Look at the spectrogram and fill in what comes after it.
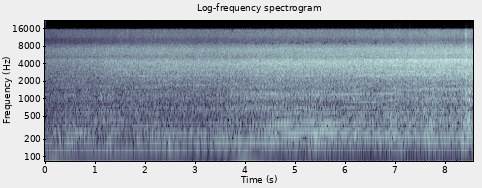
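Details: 1996 Toyota 4Runner driving, rear end fluid already changed with no excess metal: rough grinding drone rising with road speed from the rear; owner suspects a wheel bearing, unconfirmed.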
